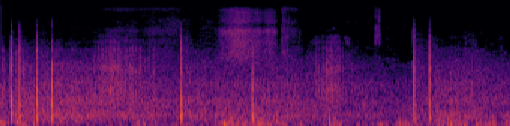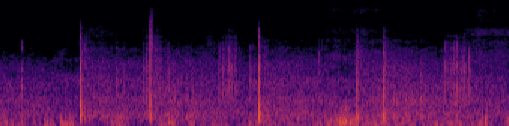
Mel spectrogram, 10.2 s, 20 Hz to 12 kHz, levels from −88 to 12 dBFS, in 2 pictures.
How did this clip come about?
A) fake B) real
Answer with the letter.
B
